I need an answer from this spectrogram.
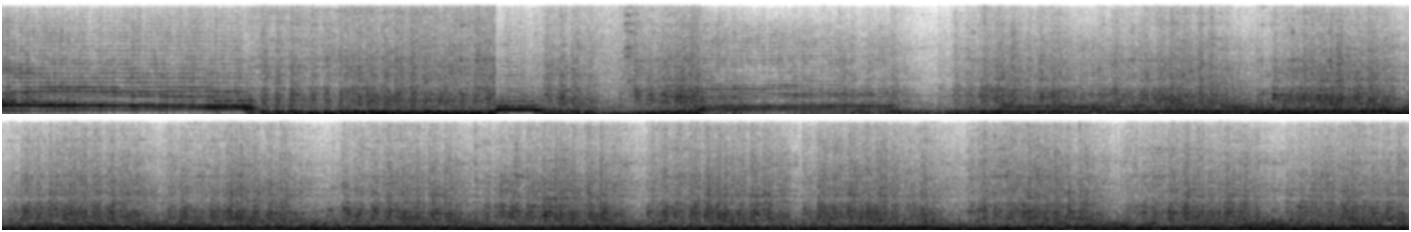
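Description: Canadian National freight train locomotives sounding a multi-note horn several times in the first dozen seconds, the pitch bending as the engines go by. Then a long string of freight cars rolls past with a steady rumble and wheels clicking over rail joints.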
